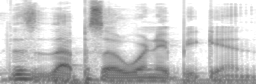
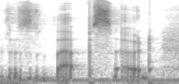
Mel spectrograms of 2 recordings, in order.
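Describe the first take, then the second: First: Said in the usual way. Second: Hushed, secretive whisper of "This is the episode.". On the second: Shown as a demonstration. Vlogger teasing viewers about the big episode, whispering.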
